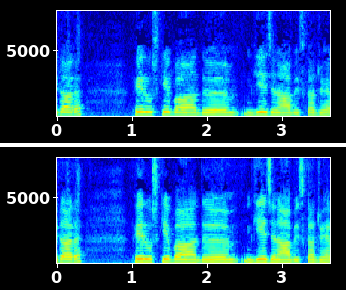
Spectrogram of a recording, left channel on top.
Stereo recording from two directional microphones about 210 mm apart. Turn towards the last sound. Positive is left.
turn(degrees=-40)  # may be behind; listen again after turning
